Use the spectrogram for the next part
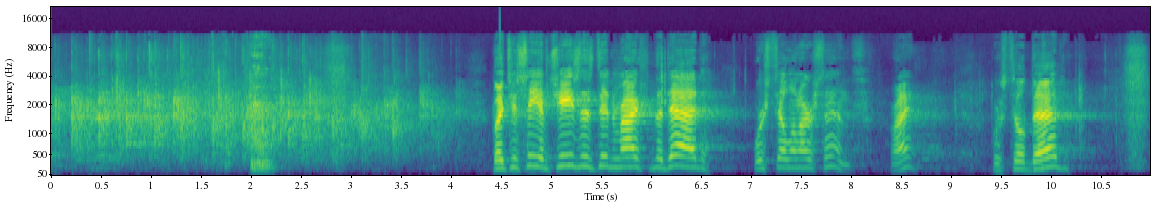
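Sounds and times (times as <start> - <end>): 
audience applause: 0.0 - 4.3
speech: 4.4 - 8.8, 9.4 - 10.9.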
